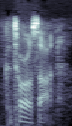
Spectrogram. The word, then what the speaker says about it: Kotoura-san: Yes, the U is silent. I apologize. Kotoura-san.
